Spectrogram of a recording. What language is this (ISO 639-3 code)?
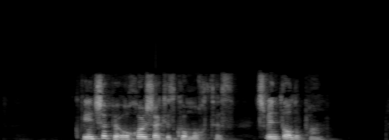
lzz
